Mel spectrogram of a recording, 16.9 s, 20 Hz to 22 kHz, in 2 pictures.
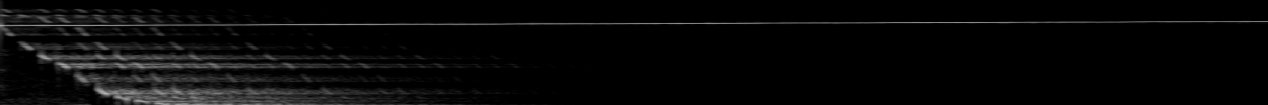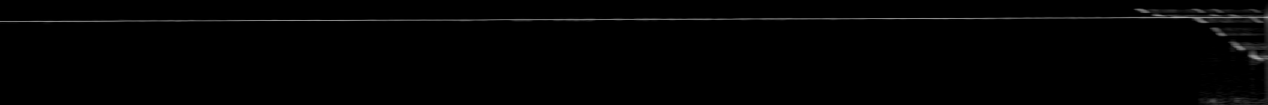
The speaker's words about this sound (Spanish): Así que aquí va y ustedes me dicen, escuchan o no escuchan. Les voy a repetir, personas mayores de 40 años seguramente no pueden escuchar esta frecuencia.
